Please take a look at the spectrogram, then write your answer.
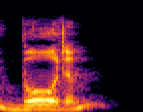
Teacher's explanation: the noun boredom right boredom stress on the first syllable boredom there's a lot of boredom during the lockdown and the verb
